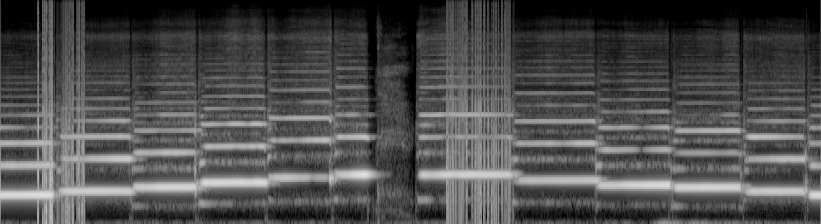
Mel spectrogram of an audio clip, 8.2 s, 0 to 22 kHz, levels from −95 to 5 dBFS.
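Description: The processor fell behind on its audio work twice in this recording of sounds, missing dozens of deadlines in a row on very short buffers, which fits a buffer of about 0.7 ms. Each miss repeated a sliver of old audio with hard edges, so processor overload crackle sits on top of the sound from 0.38 to 0.84 s and again from 4.47 to 5.14 s as a gritty, tearing burst that stops once the load eases.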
